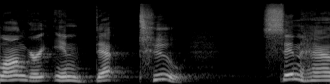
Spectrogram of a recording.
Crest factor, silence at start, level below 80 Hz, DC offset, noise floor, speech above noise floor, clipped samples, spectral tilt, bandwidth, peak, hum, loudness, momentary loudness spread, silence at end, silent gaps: 18 dB; 0 s; -88 dBFS; under 0.1%; -67 dBFS; 39 dB; under 0.1%; -3 dB/octave; 18 kHz; -10 dBFS; none; -28 LUFS; 8 LU; 0 s; none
